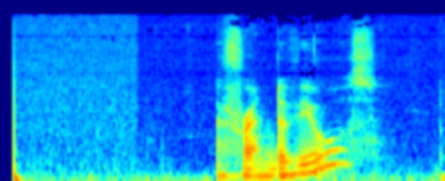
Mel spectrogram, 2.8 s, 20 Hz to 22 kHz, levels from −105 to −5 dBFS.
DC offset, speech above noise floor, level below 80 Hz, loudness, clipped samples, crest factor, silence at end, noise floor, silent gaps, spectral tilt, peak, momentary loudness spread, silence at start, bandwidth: under 0.1%; 25 dB; -50 dBFS; -33 LUFS; under 0.1%; 24 dB; 0 s; -56 dBFS; none; -6 dB/octave; -12 dBFS; 25 LU; 0.1 s; 16 kHz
